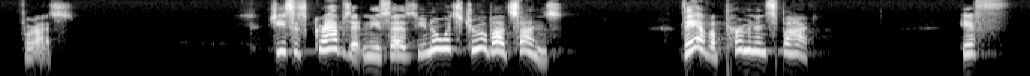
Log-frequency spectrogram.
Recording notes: preached at Grace Ev.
